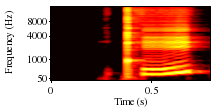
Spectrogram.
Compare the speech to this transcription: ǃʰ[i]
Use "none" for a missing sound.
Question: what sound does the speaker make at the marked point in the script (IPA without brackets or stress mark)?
e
